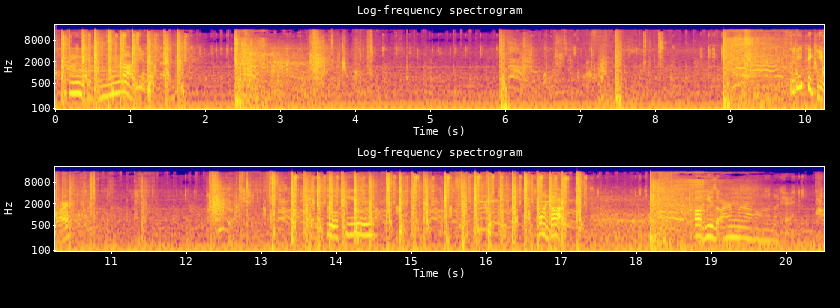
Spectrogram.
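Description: Punches and kicks thud in a rapid brawl.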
